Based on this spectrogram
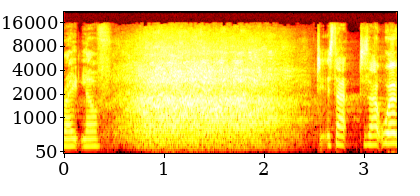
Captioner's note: audience laughing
